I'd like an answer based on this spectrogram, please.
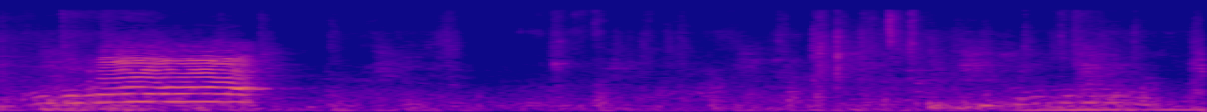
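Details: One young goat kid gives a single quavering bleat about a second long. Quiet background noise and faint rustling follow.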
